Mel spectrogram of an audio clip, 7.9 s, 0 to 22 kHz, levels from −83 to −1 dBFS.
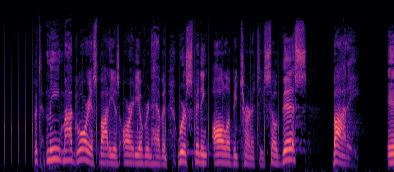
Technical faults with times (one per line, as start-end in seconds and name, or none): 0.09-5.57 train of clicks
